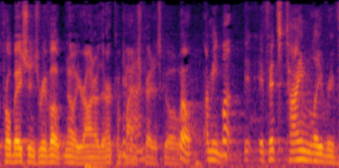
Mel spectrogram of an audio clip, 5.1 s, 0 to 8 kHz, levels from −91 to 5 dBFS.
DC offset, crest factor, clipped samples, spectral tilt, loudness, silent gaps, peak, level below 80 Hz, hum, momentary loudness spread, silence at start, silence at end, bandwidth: under 0.1%; 18 dB; under 0.1%; -6 dB/octave; -20 LUFS; none; -2 dBFS; -40 dBFS; none; 9 LU; 0 s; 0 s; 8 kHz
